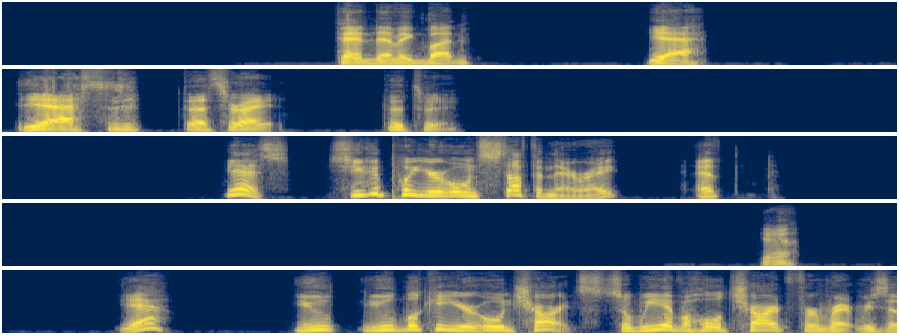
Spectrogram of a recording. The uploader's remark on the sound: This was a live class recorded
